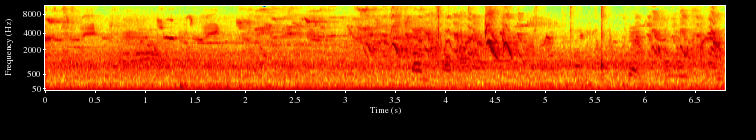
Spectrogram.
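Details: Black-collared Starling calling in January 2021: loud harsh squawks and chattering notes with some clear whistled phrases, over a dense background of other birds chirping and a person's voice.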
